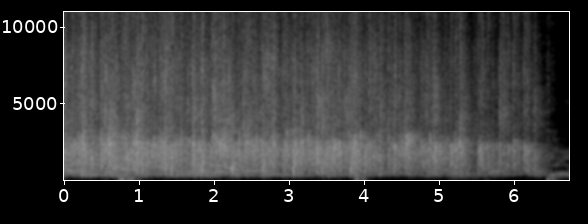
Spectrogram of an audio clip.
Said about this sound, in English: Are you thankful to know Him this morning? Come on, clap your hands. Give Him a shout of praise.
